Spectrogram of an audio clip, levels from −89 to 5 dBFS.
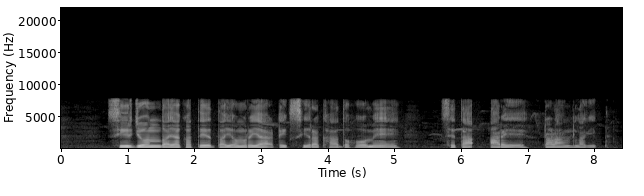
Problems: constant background noise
